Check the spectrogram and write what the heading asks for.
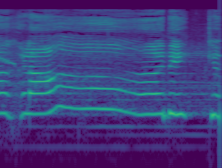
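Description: High voice singing a devotional song: a long held note that rises a little about half a second in and slides slowly back down, then a few short notes, over steady low accompaniment notes.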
